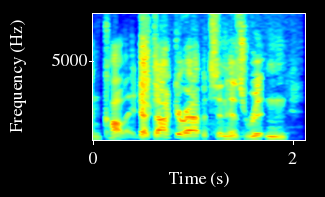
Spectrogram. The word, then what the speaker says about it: Abbotson: Abbotson? Like how? Or Abbotson? No. I don't even know how to pronounce it. You got it right. It was first time Abbotson, but I prefer.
